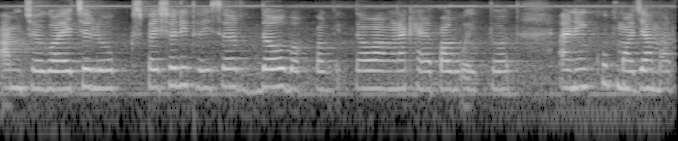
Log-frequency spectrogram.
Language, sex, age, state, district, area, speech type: Goan Konkani, female, 18-30, Goa, Pernem, rural, spontaneous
